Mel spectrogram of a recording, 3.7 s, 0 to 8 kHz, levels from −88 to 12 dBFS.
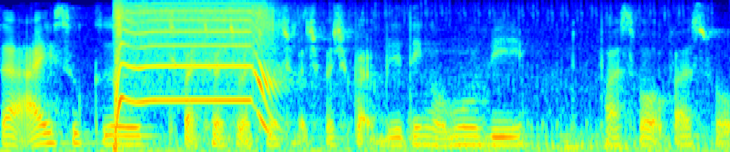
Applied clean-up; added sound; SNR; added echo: none; Drill; 0 dB; none.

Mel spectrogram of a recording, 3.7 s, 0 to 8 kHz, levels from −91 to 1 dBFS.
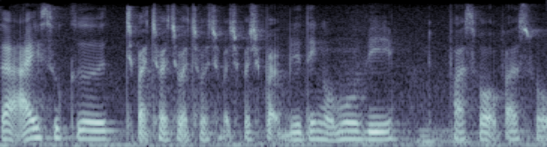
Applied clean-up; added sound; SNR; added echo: none; none; none; none.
